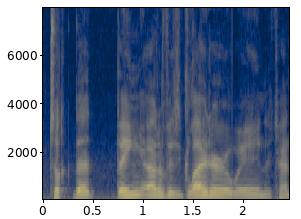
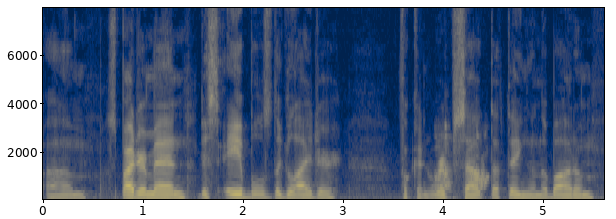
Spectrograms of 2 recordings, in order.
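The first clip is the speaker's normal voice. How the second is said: normal talking voice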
